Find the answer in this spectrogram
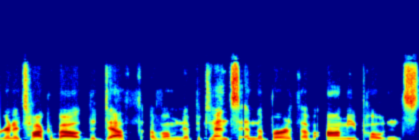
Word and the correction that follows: amipotence: Did I say it right? – I say it amipotence, but, you know, whatever.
